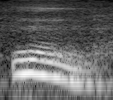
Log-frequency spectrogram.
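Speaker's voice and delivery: U said as a rounded oo; teacher showing the Chichewa vowel; vowel sound U. Shown as a demonstration. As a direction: model U clearly for learners. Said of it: "Like O in boat".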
